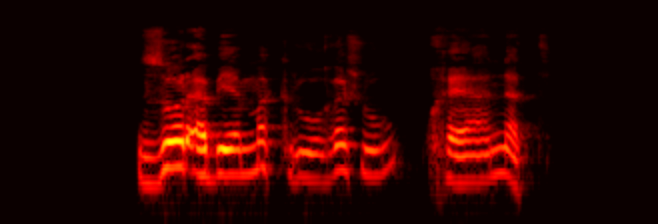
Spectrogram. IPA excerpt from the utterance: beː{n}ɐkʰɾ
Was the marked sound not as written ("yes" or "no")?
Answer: yes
